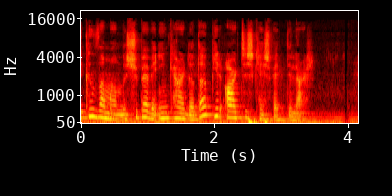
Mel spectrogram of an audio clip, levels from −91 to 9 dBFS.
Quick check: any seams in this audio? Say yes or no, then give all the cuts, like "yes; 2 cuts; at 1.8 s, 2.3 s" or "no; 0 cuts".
no; 0 cuts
